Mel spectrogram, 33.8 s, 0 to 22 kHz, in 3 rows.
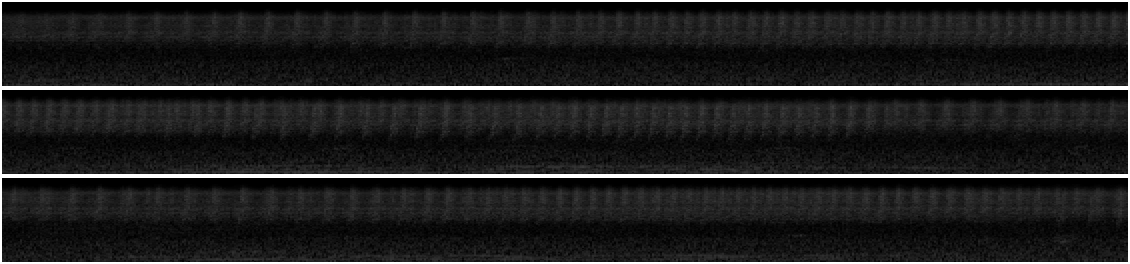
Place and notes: TaoMi Village, Nantou County - Cicadas cry
Birds singing, Cicadas cry, Frog calls
Zoom H2n MS+XY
